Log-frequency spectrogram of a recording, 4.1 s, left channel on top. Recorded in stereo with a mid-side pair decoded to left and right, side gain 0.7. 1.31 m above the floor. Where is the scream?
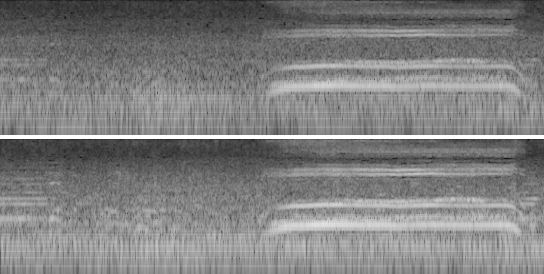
30° right.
